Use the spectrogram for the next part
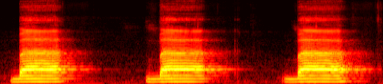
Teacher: বাটি হচ্ছে দুই ঠোঁটের ভিজা জায়গা হতে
